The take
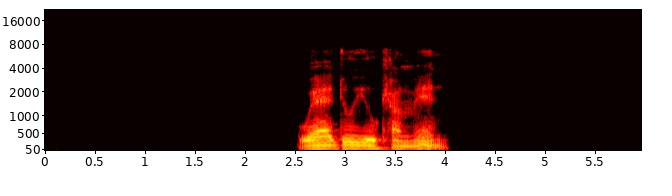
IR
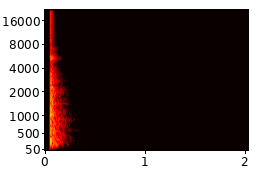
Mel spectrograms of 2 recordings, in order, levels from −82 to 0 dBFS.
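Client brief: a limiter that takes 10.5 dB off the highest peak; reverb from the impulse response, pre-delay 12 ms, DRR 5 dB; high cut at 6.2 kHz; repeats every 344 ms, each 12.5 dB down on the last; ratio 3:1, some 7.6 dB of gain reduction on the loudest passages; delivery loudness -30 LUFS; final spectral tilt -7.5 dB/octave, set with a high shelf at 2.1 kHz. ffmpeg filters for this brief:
-filter_complex "[0:a]lowpass=6200,highshelf=f=2100:g=-5.5,acompressor=threshold=0.0355:ratio=3,alimiter=level_in=1.78:limit=0.0631:level=0:latency=1,volume=0.562,aecho=1:1:344|688|1032:0.237|0.0569|0.0137,asplit=2[s0][s1];[1:a]atrim=start_sample=2205,adelay=12[s2];[s1][s2]afir=irnorm=-1:irlink=0,volume=0.0841[s3];[s0][s3]amix=inputs=2:normalize=0,volume=2.11"

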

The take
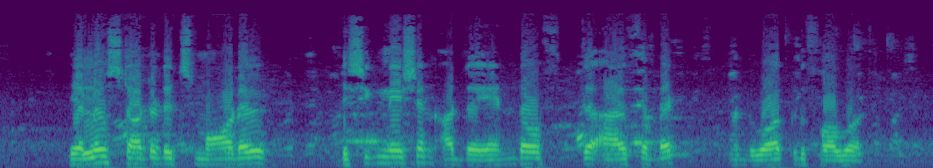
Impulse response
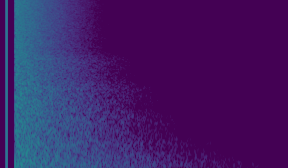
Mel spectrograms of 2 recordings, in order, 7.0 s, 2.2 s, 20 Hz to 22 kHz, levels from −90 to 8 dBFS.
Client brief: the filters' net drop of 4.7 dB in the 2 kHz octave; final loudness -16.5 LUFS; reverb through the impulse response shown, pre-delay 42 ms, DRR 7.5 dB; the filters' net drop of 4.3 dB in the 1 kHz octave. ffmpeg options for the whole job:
-filter_complex "[0:a]equalizer=f=1000:t=o:g=-6,equalizer=f=2000:t=o:g=-4,asplit=2[s0][s1];[1:a]atrim=start_sample=2205,adelay=42[s2];[s1][s2]afir=irnorm=-1:irlink=0,volume=0.15[s3];[s0][s3]amix=inputs=2:normalize=0,volume=2.51"

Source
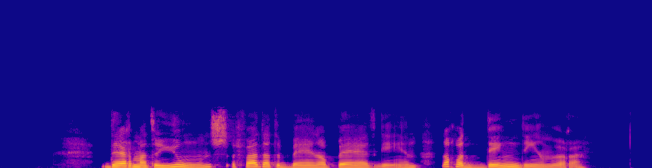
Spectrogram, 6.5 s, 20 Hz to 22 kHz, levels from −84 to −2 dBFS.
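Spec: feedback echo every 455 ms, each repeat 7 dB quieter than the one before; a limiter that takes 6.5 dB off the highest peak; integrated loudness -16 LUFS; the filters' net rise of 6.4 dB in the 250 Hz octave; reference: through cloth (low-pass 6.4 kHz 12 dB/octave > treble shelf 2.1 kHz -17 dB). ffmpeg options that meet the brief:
-af "equalizer=f=250:t=o:g=8,alimiter=limit=0.266:level=0:latency=1,lowpass=6400,highshelf=f=2100:g=-17,aecho=1:1:455|910|1365|1820|2275:0.447|0.201|0.0905|0.0407|0.0183,volume=2.24"

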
